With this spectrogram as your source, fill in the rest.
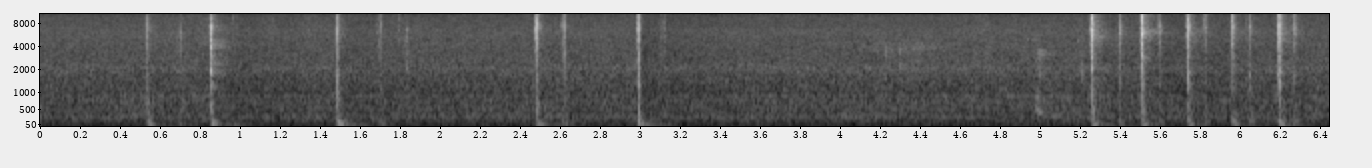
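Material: Plastic.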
